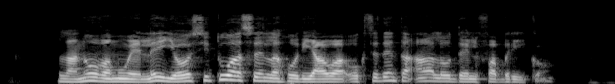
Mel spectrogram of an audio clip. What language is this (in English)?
Esperanto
